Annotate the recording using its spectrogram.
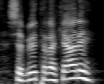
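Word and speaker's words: Samuthirakani: name again, Ruth, because I've already forgot the pronunciation. Samudrakani.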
